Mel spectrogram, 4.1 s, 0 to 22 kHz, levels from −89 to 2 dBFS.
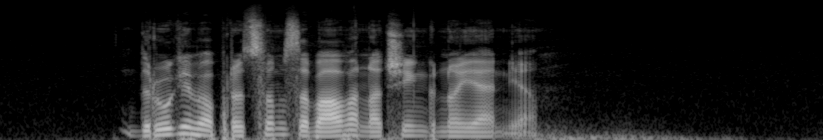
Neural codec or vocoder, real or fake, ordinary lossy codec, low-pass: none; real; none; 19.8 kHz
